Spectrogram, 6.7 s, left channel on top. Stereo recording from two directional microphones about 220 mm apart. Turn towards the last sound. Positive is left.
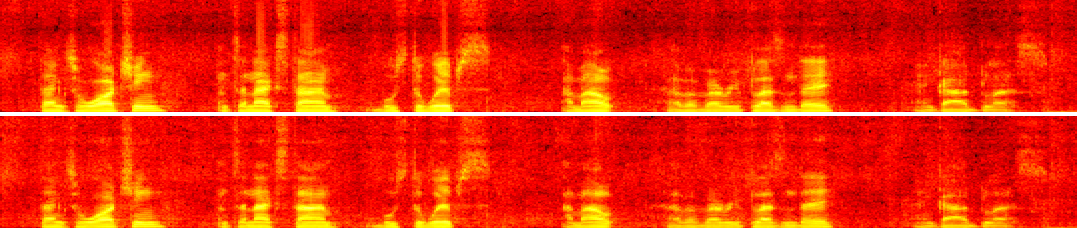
turn(degrees=0)  # may be behind; listen again after turning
